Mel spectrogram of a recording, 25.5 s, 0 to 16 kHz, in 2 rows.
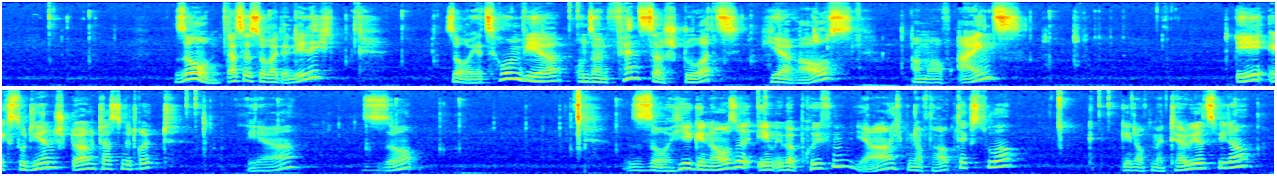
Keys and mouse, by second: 0.0-5.8 drag, 5.8-12.1 middle drag, 9.0 KP_1, 12.3-14.8 middle drag, 12.3 e, 15.3-23.8 middle drag, 23.8 click, 24.0-25.4 middle drag.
